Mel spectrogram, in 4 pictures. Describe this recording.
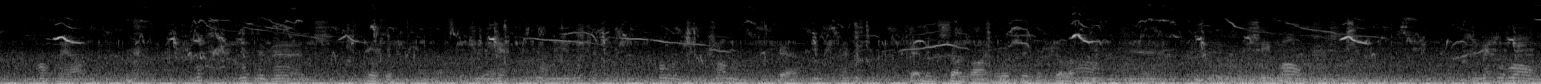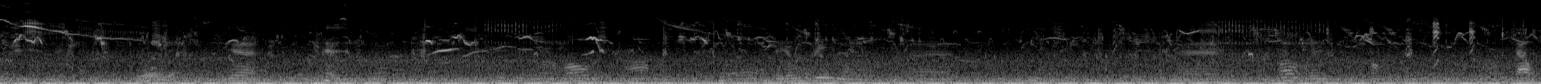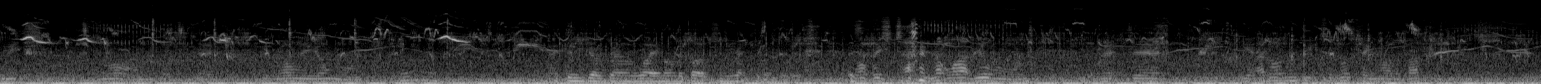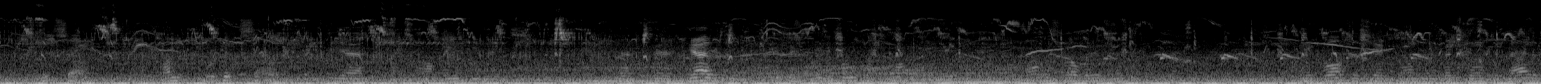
starlings on the harbour light ... xlr sass to zoom h5 ... bird calls from ... lesser black-backed gull ... herring gull ... grey heron ... wren ... ostercatcher ... harbour noises and a conversation about a walrus ...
